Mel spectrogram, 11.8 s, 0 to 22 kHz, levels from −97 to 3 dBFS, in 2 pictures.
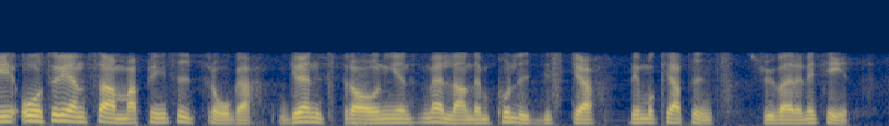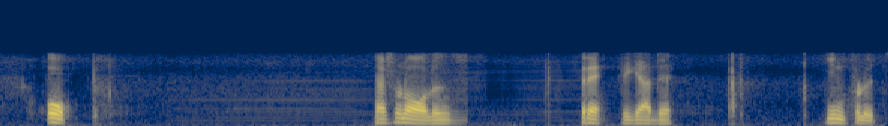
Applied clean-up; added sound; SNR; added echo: neural separator model SepFormer WHAM!.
